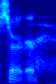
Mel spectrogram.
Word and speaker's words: Surtur: Wasn't it daughter of, Daughter of Surtur. yeah. I was like, Serta, but that's not right.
